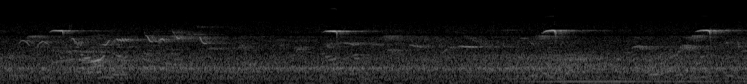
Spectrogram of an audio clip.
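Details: Collared flycatcher at Dębica, Poland, giving high, thin, squeaky notes every two to three seconds, with a soft chorus of other birds and a faint outdoor hiss.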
